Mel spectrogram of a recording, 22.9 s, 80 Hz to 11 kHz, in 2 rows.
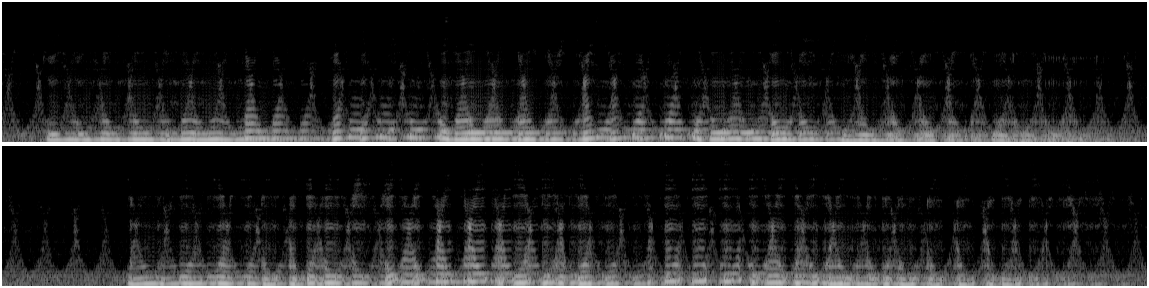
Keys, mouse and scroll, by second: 1.3 l, 4.4 middle click, 8.5 Tab, 12.3 middle click, 12.4 click, 15.6 middle click, 17.1 middle click, 17.4 middle click, 18.8-22.9 typing.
